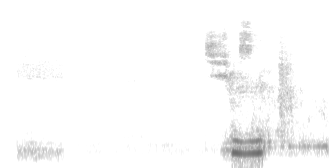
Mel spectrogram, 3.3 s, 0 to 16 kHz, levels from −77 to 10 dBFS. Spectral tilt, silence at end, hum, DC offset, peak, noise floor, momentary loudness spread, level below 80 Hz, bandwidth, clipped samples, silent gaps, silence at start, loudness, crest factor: -3.5 dB/octave; 0 s; none; under 0.1%; -24 dBFS; -76 dBFS; 25 LU; -74 dBFS; 11 kHz; under 0.1%; none; 0.15 s; -37 LUFS; 18 dB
